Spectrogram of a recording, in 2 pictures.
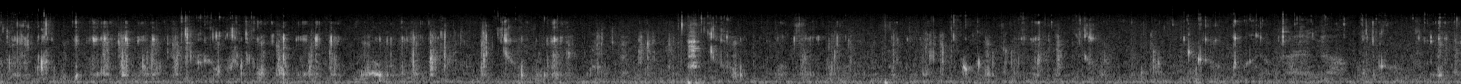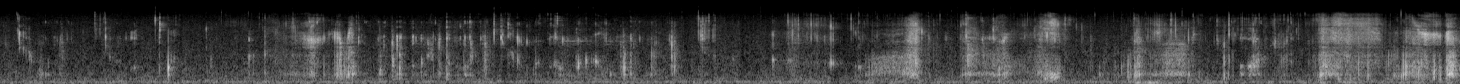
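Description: Close-miked ASMR eating of spicy braised chicken: irregular wet chewing, biting and smacking mouth sounds, with a cluster of bites near the end.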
